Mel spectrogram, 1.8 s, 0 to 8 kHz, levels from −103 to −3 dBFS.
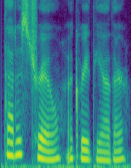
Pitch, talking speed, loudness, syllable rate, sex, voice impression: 175 Hz, 205 wpm, -18 LUFS, 4.9 syllables/s, female, very feminine, slightly young, slightly adult-like, very thin, relaxed, weak, slightly bright, soft, slightly clear, fluent, slightly raspy, very cute, intellectual, very refreshing, sincere, slightly calm, very friendly, very reassuring, slightly unique, very elegant, slightly wild, very sweet, lively, very kind, slightly sharp, slightly modest, light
